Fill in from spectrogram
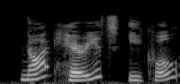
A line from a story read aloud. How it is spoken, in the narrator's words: exclaimed Mr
